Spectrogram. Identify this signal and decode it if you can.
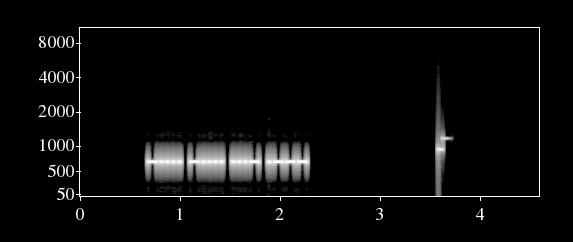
Morse code, heard as a keyed tone, about 40 wpm, 700 Hz. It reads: 66VJ
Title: Four Challenging Letter-Number Combinations 40wpm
